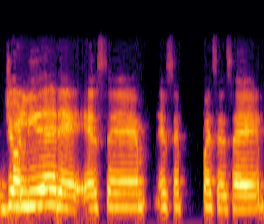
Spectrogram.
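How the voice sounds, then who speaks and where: The voice belongs to a woman with a fairly high pitch. She keeps her intonation fairly even. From Colombia, San Andrés island (Caribbean). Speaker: startup founder and CEO. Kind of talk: interview.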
